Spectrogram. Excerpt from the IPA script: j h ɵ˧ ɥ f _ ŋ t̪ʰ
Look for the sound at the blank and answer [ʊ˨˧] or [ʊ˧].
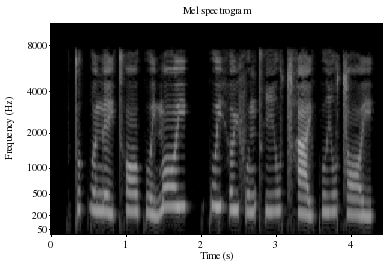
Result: ʊ˨˧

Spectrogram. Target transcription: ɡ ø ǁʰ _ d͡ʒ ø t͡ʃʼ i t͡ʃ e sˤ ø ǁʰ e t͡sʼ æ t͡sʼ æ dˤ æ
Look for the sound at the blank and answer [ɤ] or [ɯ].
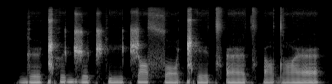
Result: ɯ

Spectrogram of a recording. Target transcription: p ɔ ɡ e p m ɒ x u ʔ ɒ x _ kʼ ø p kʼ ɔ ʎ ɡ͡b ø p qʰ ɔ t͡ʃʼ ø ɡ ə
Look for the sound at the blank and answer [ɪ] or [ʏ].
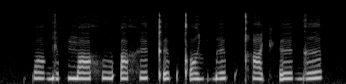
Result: ʏ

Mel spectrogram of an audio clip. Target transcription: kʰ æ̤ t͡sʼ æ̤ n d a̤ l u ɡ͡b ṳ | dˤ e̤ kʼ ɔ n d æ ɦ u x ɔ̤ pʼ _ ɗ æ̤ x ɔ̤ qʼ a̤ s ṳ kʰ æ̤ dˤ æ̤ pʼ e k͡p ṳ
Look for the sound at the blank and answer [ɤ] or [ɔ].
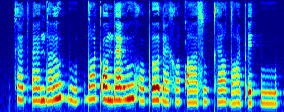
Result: ɤ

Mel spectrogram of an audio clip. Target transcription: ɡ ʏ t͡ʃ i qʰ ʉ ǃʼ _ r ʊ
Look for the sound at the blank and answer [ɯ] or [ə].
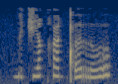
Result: ə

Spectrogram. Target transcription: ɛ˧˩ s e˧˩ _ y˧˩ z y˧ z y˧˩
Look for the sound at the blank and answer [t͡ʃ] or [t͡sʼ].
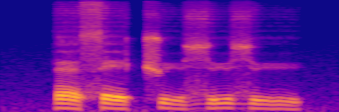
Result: t͡ʃ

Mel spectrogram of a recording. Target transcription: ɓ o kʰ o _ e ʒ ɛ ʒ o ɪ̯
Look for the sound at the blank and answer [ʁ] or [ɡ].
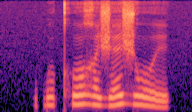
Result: ʁ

